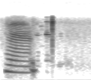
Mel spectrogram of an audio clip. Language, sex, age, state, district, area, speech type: Santali, female, 30-45, West Bengal, Birbhum, rural, conversation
